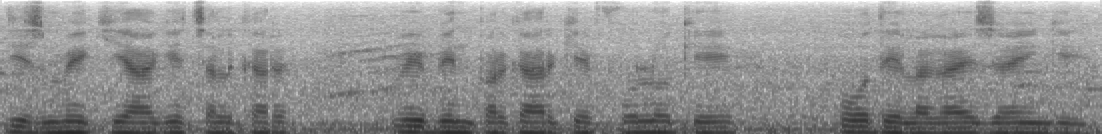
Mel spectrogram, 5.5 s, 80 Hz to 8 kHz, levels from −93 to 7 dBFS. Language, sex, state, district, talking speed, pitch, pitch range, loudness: Hindi, male, Haryana, Rohtak, 140 wpm, 115 Hz, 110-120 Hz, -17 LUFS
